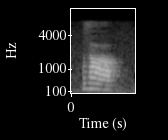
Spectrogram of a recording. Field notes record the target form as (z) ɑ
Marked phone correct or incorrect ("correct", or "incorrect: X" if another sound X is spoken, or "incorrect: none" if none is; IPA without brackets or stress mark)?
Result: correct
